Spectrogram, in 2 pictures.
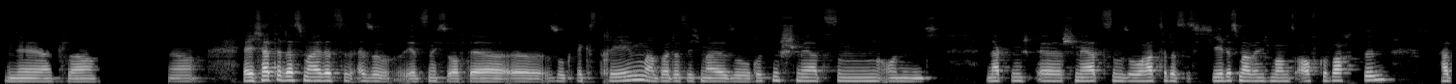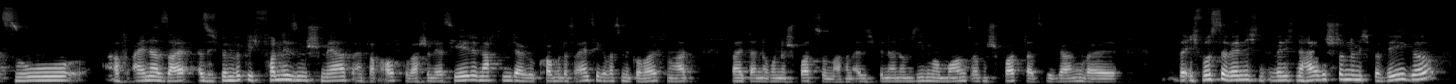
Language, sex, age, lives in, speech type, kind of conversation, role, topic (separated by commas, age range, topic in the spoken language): German, female, 25-29, Spain, conversation, unstructured, none, Kannst du eine Geschichte erzählen, die mit deinem Hobby zu tun hat?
